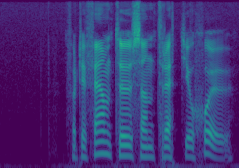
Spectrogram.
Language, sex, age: Swedish, male, 36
